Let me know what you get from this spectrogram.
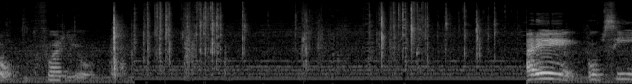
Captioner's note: shuffles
